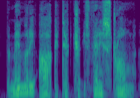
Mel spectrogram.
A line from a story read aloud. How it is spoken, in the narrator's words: Weird Mate continued, his voice barely a whisper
